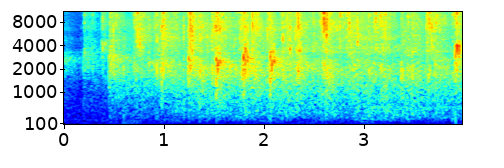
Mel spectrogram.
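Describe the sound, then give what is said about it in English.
A church crowd breaks into a round of applause for newly welcomed members, dense overlapping claps rising quickly and holding at a steady, moderately loud level for several seconds with no voices. “And maybe one more round of applause there.”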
